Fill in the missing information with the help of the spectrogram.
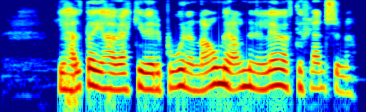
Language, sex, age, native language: Icelandic, female, 40-49, Icelandic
